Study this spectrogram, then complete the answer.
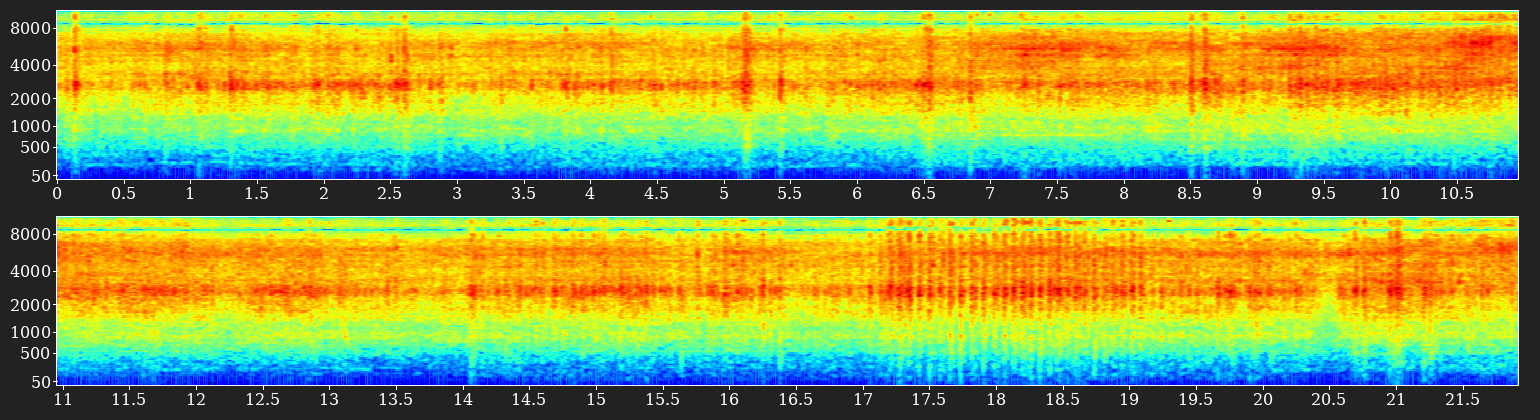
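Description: Plastic toy train wheels rattle and click over track joints.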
